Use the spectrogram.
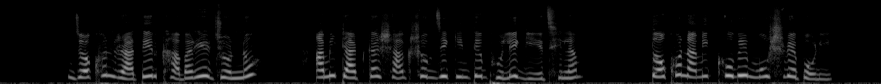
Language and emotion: Bengali, sad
